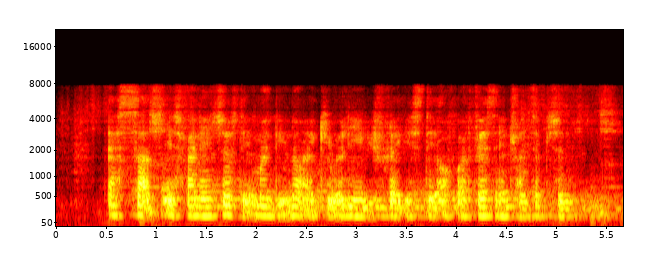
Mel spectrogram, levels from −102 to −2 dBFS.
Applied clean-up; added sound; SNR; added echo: neural separator model SepFormer DNS4.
